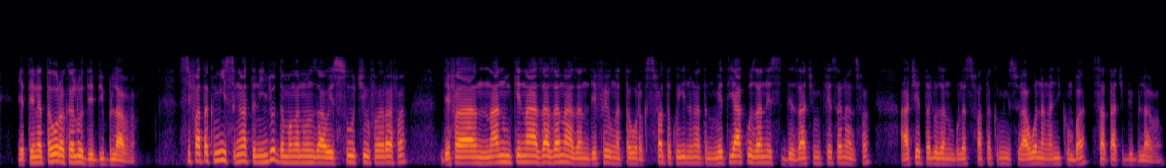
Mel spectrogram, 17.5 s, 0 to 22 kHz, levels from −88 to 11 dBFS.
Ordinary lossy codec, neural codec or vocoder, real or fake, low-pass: none; none; real; 5.4 kHz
